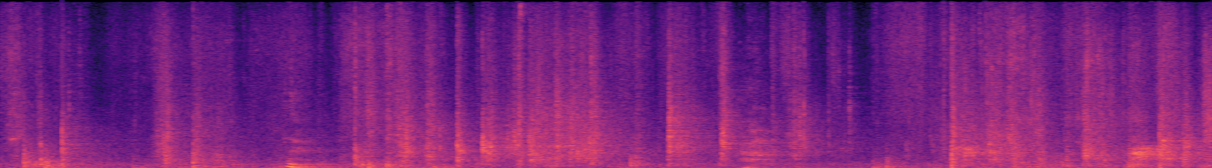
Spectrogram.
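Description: A large cardboard box scraping and bumping against a car's rear door opening and back seat as it is worked out, with irregular knocks and rubbing, and a few brief grunts of effort.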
